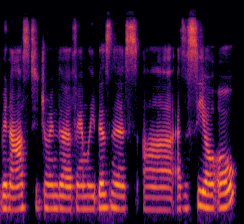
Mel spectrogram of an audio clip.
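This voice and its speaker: A woman's voice: fairly low pitch, little pitch movement, normal speed, a bit bright. Chatty middle-aged woman guest. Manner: chatty, many fillers and restarts, laughs often. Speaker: guest, company executive. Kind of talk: casual interview.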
